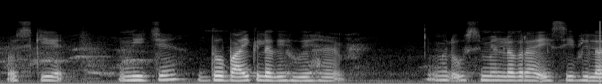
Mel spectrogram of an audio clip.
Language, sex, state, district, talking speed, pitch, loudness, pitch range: Hindi, female, Bihar, West Champaran, 160 wpm, 185 Hz, -19 LUFS, 180-195 Hz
